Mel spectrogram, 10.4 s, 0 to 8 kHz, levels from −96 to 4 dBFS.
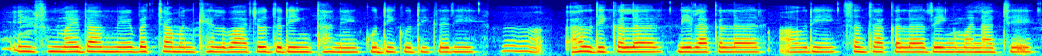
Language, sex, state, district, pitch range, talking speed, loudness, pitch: Halbi, female, Chhattisgarh, Bastar, 235-245 Hz, 110 wpm, -15 LUFS, 235 Hz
